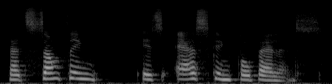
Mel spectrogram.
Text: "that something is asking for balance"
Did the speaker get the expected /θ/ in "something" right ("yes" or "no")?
yes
